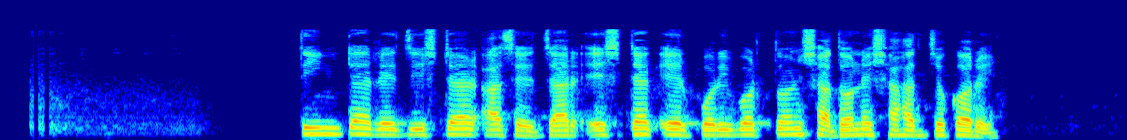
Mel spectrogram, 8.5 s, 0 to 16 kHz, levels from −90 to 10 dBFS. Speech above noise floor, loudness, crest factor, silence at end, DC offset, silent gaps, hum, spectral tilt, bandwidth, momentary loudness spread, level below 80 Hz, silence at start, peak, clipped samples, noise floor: 65 dB; -24 LUFS; 20 dB; 1 s; under 0.1%; none; none; -6.5 dB/octave; 7.4 kHz; 4 LU; -64 dBFS; 2.25 s; -6 dBFS; under 0.1%; -89 dBFS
